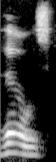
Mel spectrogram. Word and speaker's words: those: يعني كنشوفوا كل هاد البروناونز they start with th plus a vowel. يعني فين ما كنشوفوا في أي كلمة th plus a vowel كتنطق ذ، يعني ذا العجمية اللي هي في اللغة العربية كيف ما كنطقوا ذهب أو ذئب. So we say this, these, that and those.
